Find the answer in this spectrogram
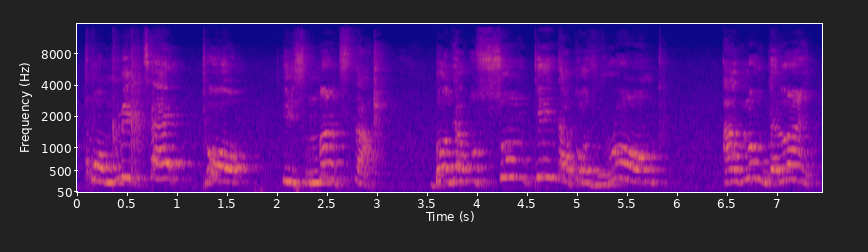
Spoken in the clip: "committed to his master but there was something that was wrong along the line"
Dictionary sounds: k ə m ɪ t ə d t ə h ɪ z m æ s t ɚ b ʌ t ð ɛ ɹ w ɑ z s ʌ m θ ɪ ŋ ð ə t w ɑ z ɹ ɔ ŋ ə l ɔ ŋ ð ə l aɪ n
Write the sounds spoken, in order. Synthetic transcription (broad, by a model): k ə m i t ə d t ə h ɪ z m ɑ s t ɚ b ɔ t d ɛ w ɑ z s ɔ m t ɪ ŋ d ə t w ɑ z ɹ ɔ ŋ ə l ɔ ŋ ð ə l aɪ n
